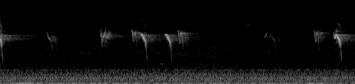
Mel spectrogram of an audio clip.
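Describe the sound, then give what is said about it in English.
A pair of wild birds calling from an oak tree at 6:14 a.m.: short, high, sharp chirps in irregular bursts, a few louder than the rest, over a steady low rumbling background with no talking. “and there's at least a pair, and they're calling from the oak tree.”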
